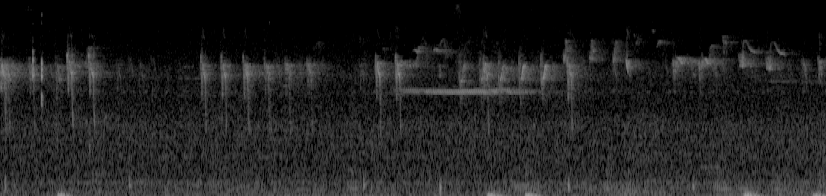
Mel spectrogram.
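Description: Near silence: faint bird chirps in the background, with a few soft low thumps.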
